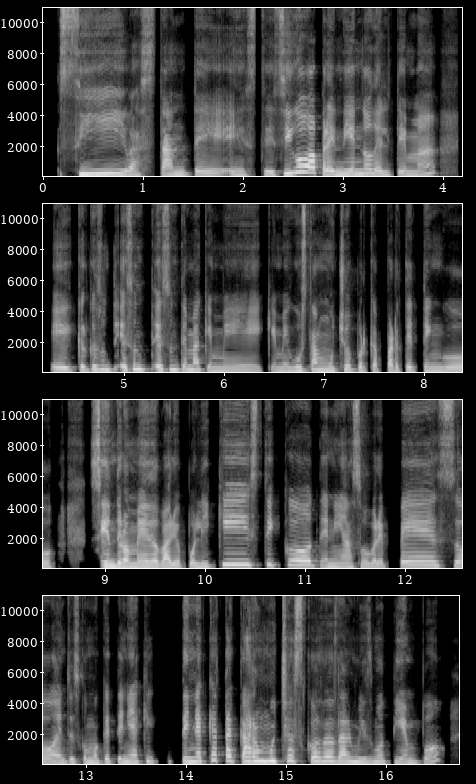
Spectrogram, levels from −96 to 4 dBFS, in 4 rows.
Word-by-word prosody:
Sí, 270 +1 +3
bastante, 220 -2 -3
este, 200 +2 -6
sigo 315 - +5
aprendiendo 250 -4 +3
del 210 -6 -3
tema, 220 - -5 0.3
eh, 205 -1 0
creo 230 +1 -2
que 265 - -1
es 270 - -2
un 250 -3 -1
es 250 +3 0
un 295 -2 +2
es 260 +1 0
un 270 -2 0
tema 255 0 -2
que 230 -3 -7
me 195 -1 -6
que - - -11
me 210 0 -6
gusta 230 +4 -2
mucho, 230 +3 -2
porque 220 -3 -5
aparte 205 +2 -4
tengo 205 -1 -4 0.3
síndrome 220 -6 +4
de 200 - +3
ovario 190 -1 +2
poliquístico, 310 - +1
tenía 215 -6 -4
sobrepeso, 260 +6 -2
entonces 225 -1 -5
como 235 -2 -2
que 225 -1 -4
tenía 235 +1 -1
que 275 0 -8 0.2
tenía 270 +1 +3
que 375 +7 -2
atacar 305 -5 +3
muchas 310 +1 +4
cosas 290 +1 +1
al 260 -1 +2
mismo 245 0 -1
tiempo 245 - -7
235 Hz, 160 wpm, -19 LUFS, 210-275 Hz, 0.3 s, sigo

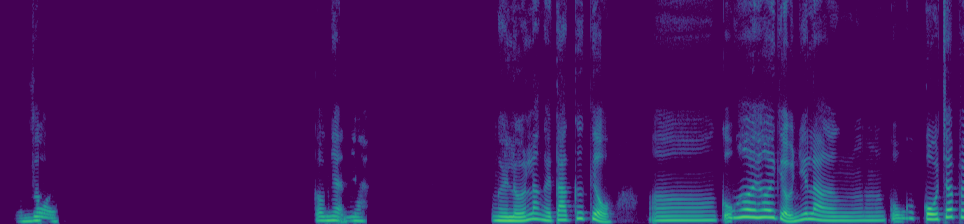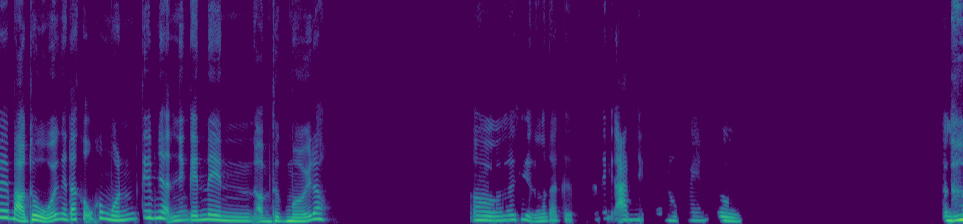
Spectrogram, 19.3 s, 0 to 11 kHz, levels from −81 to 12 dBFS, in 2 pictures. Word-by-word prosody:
Đúng 155 +2 -4
rồi. 180 -5 -2 2.6
Công 195 0 -1
nhận 195 -3 -2
nha. 185 -1 -4 1.3
Người 195 -2 +5
lớn 185 +3 +5
là 270 - +1
người 210 -6 +1
ta 225 +4 +1
cứ 290 +6 -1
kiểu 260 - +1 0.3
ờ, 195 - -9 0.6
cũng 330 - -1
hơi 360 0 +7
hơi, 350 0 +6
kiểu 280 - +3
như 215 +11 +1
là, 225 -7 +1
ừm, 195 +1 -3
cũng 300 +6 -6
cố 255 -1 +6
chấp 365 +8 +2
với 340 -1 +2
bảo 210 - +4
thủ 180 -3 +4
ấy, 230 +8 +1
người 255 - -1
ta 250 - +1
cũng 255 - -4
không 300 -4 -2
muốn 225 +4 0
tiếp 330 - -1
nhận 305 -11 0
những 215 +2 -3
cái 220 -1 -1
nền 200 -7 0
ẩm 155 -2 -4
thực 180 -1 -2
mới 170 +2 +3
đâu. 270 0 0 1.5
Ừ, 205 -2 -2
thế 230 - -4
thì 220 -5 -4
người 165 +2 -5
ta - - -7
cứ - - -11 0.2
cứ - - -29
thích 290 0 -19
ăn 225 -3 -4
những 230 - -12
cái - - -30
đồ 195 - -8
quen. 195 0 -13
Ừ. 185 -5 -2 2.0
Ừ, 200 - 0
205 Hz, 175 wpm, -22 LUFS, 185-255 Hz, 2.6 s, hơi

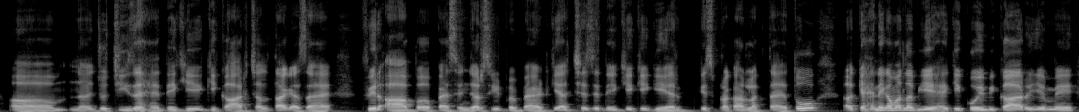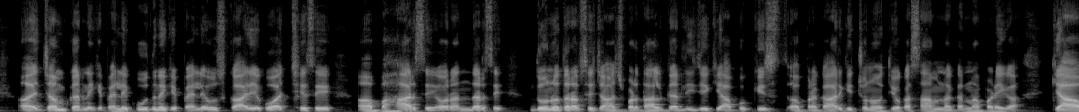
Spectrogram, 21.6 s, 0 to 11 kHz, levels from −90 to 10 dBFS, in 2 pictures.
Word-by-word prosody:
न 100 -1 -1
जो 120 - 0
चीज़ें 115 +2 0
हैं 100 -3 -4
देखिए 110 0 -1
कि 115 - -4
कार 105 0 -1
चलता 105 +2 -1
कैसा 105 0 0
है? 100 -1 +1 0.4
फिर 130 -1 +6
आप 110 0 +3 0.2
पैसेंजर 105 +3 0
सीट 110 -1 -6
पर 110 - +1
बैठ 105 -1 0
के - - +1
अच्छे 110 +2 0
से 125 +1 -2
देखिए 110 +1 -3
कि 115 0 -2
गियर 110 0 +2 0.2
किस 115 0 -3
प्रकार 110 -1 -1
लगता 105 -1 -2
है 105 0 0
तो 190 - +7 0.4
अ, 120 - +2
कहने 125 +5 +2
का 170 - +6
मतलब 160 -3 +3
ये 130 -1 +5
है 115 - 0
कि 170 - 0
कोई 140 -3 +4
भी 145 +1 0
कार्य 130 0 +3
में 140 +1 +2 0.3
अ, 110 - +4
जंप 130 +5 +2
करने 110 -1 +1
के - - -5
पहले, 105 +5 0
कूदने 135 +1 +1
के 130 0 0
पहले 100 -4 -3
उस 140 0 0
कार्य 115 +3 +3
को 140 +1 +1
अच्छे 135 - -1
से 135 0 +2 0.3
अ, 105 0 +2
बाहर 115 +5 +2
से 140 +2 -2
और 125 -3 +1
अंदर 115 +2 0
से 120 - -4 0.3
दोनों 130 +2 +4
तरफ 130 -2 +4
से 130 +1 -2
जाँच-पड़ताल 110 -1 -1
कर 110 -1 0
लीजिए 110 +2 -2
कि - - -4
आपको 110 +2 -3
किस 120 0 -5
अ, - - 0
प्रकार 110 +1 -2
की 120 +1 -3
चुनौतियों 110 -1 -3
का 115 - -1
सामना 105 -1 -3
करना 105 0 -3
पड़ेगा? 105 +2 -2 0.3
क्या 125 - +5
110 Hz, 210 wpm, -23 LUFS, 105-125 Hz, 0.4 s, तो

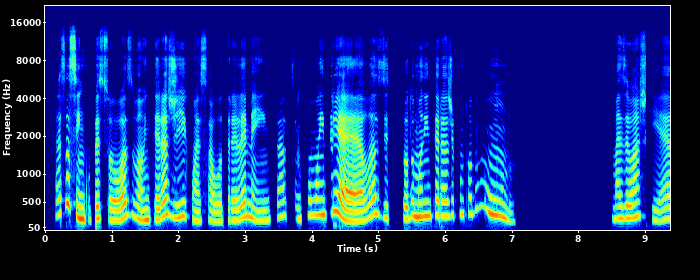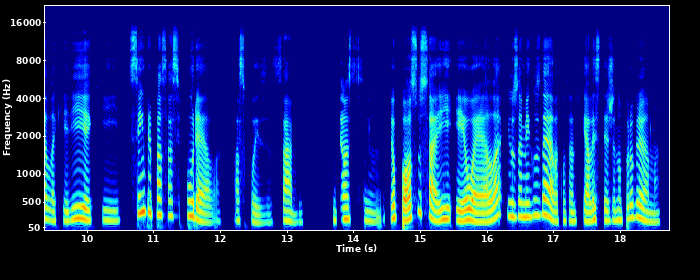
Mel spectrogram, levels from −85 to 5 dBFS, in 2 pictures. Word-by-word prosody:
essas 290 - +3
5 205 -6 +5
pessoas 200 +3 +2
vão 205 -8 0
interagir 230 +6 +2
com 225 - -10
essa 170 +1 -5
outra 160 +3 -4
elementa, 195 +1 -1
assim, 220 -5 -10
como 270 +1 -2
entre 280 +5 +2
elas 185 - +6
e 225 - -2 0.2
todo 210 +5 +1
mundo 245 +1 +6
interage 260 0 -1
com 285 +2 -7
todo 290 +4 -9 0.2
mundo. 250 - +3 1.5
Mas 215 +1 -2
eu 220 - +4
acho 250 +3 -2
que 185 -2 -11
ela 185 0 -5
queria 190 +2 -1
que 175 -1 -11
sempre 320 +1 +1
passasse 275 -3 -5
por 260 -3 0
ela 160 -2 -3 0.2
as 175 0 -13
coisas, 140 -1 -14
sabe? 155 -2 -7 0.4
Então 190 +2 -4
assim, 175 -5 -10
eu 220 +2 +1
posso 205 - +3
sair 200 - 0
eu, 180 +1 +3
ela 165 - 0
e 250 - -5
os 240 -1 -3
amigos 245 +2 -3
dela 245 - +1
contanto 170 -1 -11
que 175 - -7
ela 160 +2 -1
esteja 180 -2 -6
no 180 0 -6
programa. 200 -8 -4
205 Hz, 165 wpm, -24 LUFS, 175-255 Hz, 1.5 s, elas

